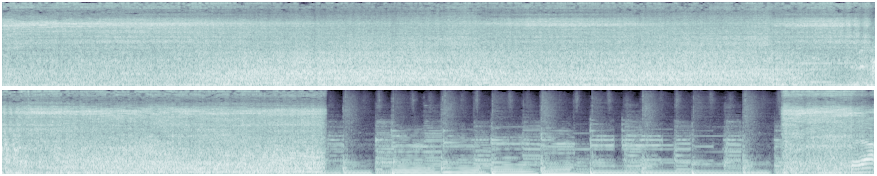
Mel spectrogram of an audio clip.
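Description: A car engine converted to run on compressed natural gas roars loudly and steadily under test for about twelve seconds. Music then takes over.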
